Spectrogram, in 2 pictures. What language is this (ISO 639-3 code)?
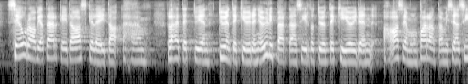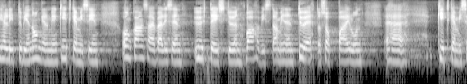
fin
